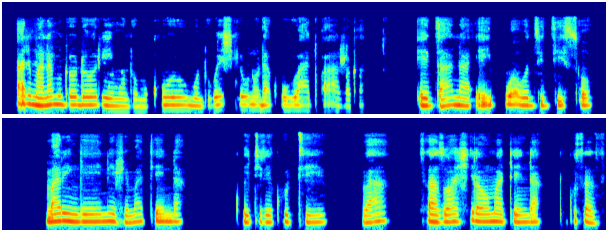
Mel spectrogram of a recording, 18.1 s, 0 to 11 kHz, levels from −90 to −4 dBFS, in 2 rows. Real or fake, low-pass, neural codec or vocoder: real; 7.2 kHz; none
